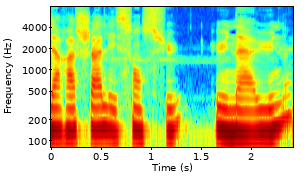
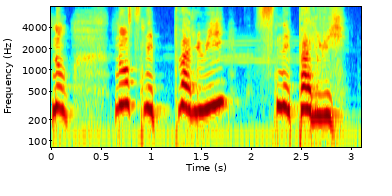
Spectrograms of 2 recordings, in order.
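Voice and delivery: high, loud, frantic denial; crying out; 10 semitones higher, 6 dB louder than usual. A narrator's reading. Servant girl denying Jacques to her master, frantic cry. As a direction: protest desperately, voice shooting up. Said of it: "Elle s'écria".

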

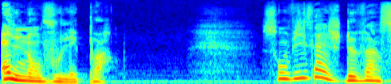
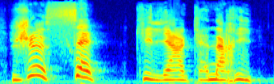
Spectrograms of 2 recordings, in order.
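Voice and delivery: put-on higher, insistent old-woman voice; angry cry; 5 semitones higher, 3 dB louder than usual. A narrator's reading. Grandmother bangs her stick at Finch, crying angrily. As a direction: hammer out the words with indignation. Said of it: "cria-t-elle en frappant le sol".

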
